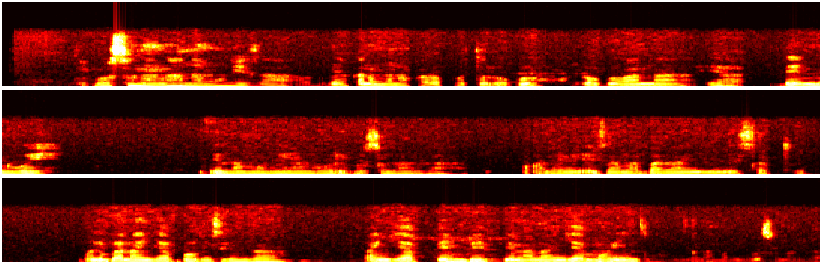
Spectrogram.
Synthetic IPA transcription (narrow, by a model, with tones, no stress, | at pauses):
li˨bo˨so˦na˨ŋɡa˦na˨mɔ˦ni˦e˨za˦˨˦a˦ka˦na˨mɔ˨na˨ka˨lo˨po˦to˦lo̰˨ɡo˦lo̰˨ɡo˦wa˦na˦ja̰˨ | bɛ˦mi˨wɛ˦ | ndḛ˦na˨mɔ˦ni˦ja˨ŋɡo˦lḭ˨bo˨so˦na˨ŋɡa˦ | wa̰˦na̰˦wḛ˨za˦na̰˨ba˨la˦ŋɡi˦nḛ˨sa̰˦tʰu˨ | mɔ̰˦ni˦ba˨la˦ŋɡi˦ja˨bo˨nzi˦ŋɡa˦ | la̰˨ŋɡi˦ja˨pɛ˦mbɛ˦pe˦na˨la˦ŋɡi˦ja˨mo˨i˦ndo˨ | de˦na˨mɔ˦ni˦li˨bo˨so˦na˨ŋɡa˦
